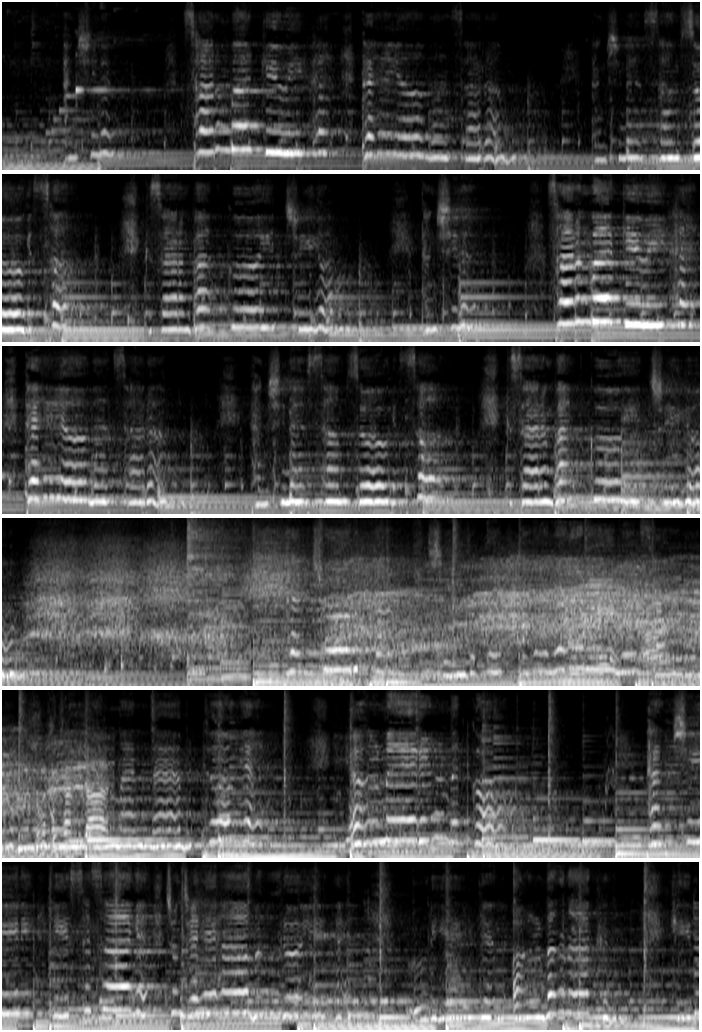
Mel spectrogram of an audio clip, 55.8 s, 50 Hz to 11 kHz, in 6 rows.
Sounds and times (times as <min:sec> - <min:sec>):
Music: 0:00.0 - 0:55.8.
